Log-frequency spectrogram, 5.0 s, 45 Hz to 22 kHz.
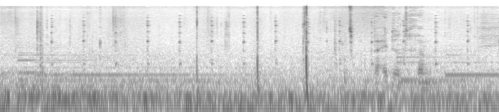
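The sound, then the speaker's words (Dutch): Steady low rumble of a car driving along the ring road past Vorden on the way to Velhorst at 9:06, in sun with heavy dew, with a constant engine and road drone, occasional sharp clicks and rattles inside the cabin, and faint bits of speech. “ik rijd nu langs Vorden. Langs over de rondweg.”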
